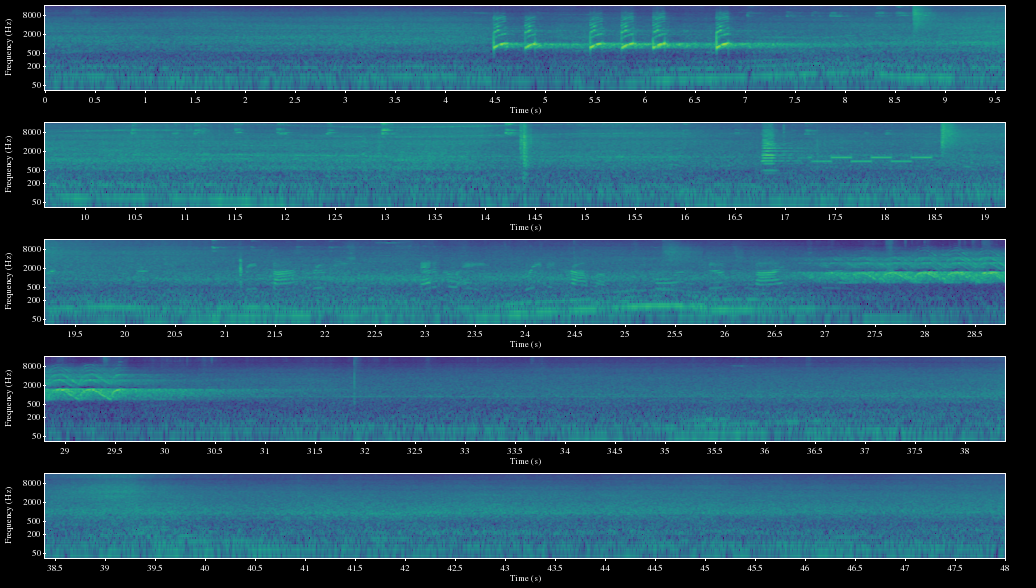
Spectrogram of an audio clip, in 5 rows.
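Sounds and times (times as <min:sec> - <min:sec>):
engine rumble: 0:00.0 - 0:48.0
street traffic: 0:00.0 - 0:48.0
electronic siren warbling: 0:04.5 - 0:08.2.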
